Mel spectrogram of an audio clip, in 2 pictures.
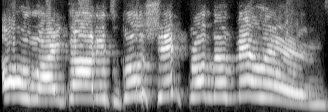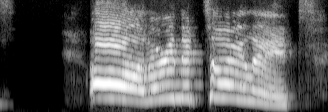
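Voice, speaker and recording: A woman on a video call giving a playful, crude mock commercial pitch for her team's product. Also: takes it slowly, lo-fi sound. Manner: playful, crude humor, salesy.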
